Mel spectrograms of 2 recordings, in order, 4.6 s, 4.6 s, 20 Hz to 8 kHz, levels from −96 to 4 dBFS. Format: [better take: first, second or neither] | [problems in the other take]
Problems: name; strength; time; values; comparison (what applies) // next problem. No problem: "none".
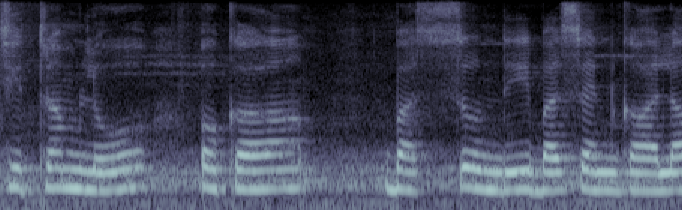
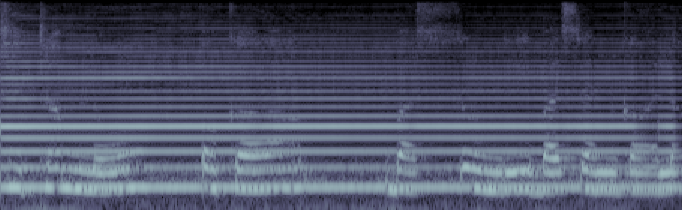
first | noise reduction (neural mask model RNNoise)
